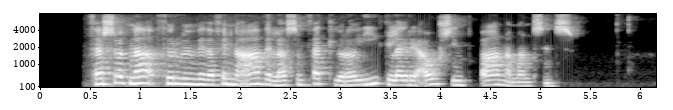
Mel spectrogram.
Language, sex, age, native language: Icelandic, female, 40-49, Icelandic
